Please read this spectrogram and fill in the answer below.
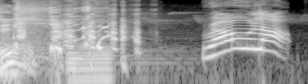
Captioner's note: all laughing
